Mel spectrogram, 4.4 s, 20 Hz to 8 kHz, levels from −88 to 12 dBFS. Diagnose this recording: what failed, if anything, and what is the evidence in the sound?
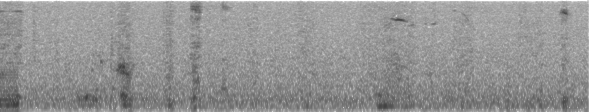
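Nothing failed; no faults heard.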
